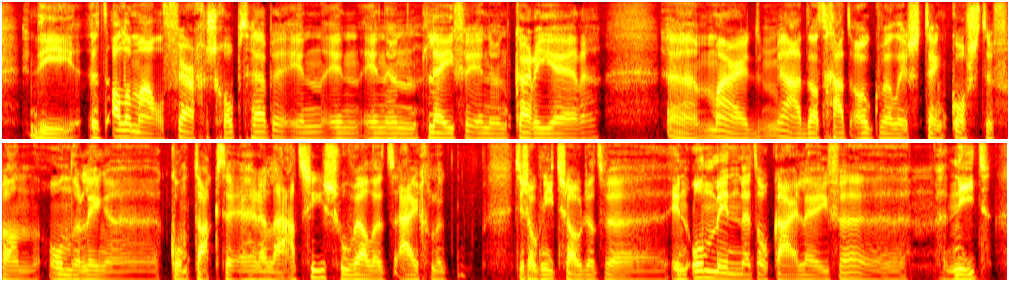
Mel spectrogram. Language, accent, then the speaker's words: Dutch; Amstelveen, North Holland, Netherlands; Ik ben in Amstelveen opgegroeid, in een keurige wijk, waar veel sociale controle was.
